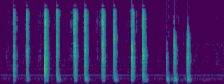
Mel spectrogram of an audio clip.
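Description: Tarot cards being dealt one after another from a hand-held deck onto a wooden table: a quick run of short, sharp card snaps and taps, about three or four a second.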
